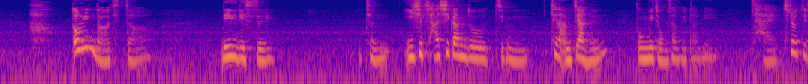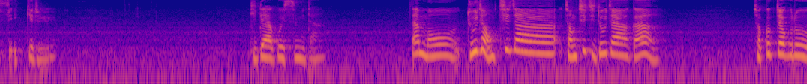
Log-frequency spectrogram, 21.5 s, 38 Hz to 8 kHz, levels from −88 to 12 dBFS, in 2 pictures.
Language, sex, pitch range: Korean, female, 190-265 Hz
